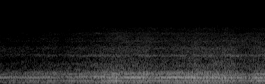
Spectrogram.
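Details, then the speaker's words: Cadillac CTS after replacing O2 sensors and clearing codes, rough for the first seconds then relearned; soft, steady low hum with no stumble or vibration, even note; normal idle. "now that we got the new components in there I'm sure it figured itself out and man is it smooth you can't even tell the thing's running"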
